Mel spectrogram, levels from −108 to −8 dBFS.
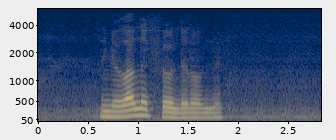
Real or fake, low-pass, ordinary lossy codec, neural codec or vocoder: fake; 5.4 kHz; Opus, 64 kbps; codec, 16 kHz, 0.5 kbps, FunCodec, trained on LibriTTS, 25 frames a second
